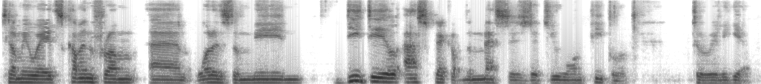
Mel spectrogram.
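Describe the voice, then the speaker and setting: A man hosting a podcast, asking his guest relaxed, open questions. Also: fairly low pitch, moderate pace, low-quality recording. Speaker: podcast host. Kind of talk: casual interview chat.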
